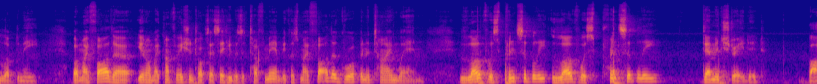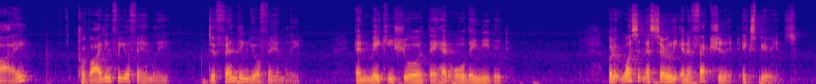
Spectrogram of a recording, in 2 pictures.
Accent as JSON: {"language": "English", "country": "United States", "tie": "born or raised there", "said": "growing up in the United States"}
